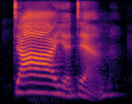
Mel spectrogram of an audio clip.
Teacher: Did you notice we don't say di-a-dem, but di-a-dem? The A schwas instead of having a short sound or a long sound.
